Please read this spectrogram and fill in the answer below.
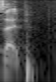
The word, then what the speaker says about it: Zepp: Zepp. – Zepp. That's what I said. Zip? – It's a weird Dutch pronunciation.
